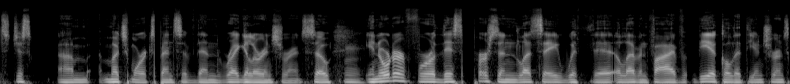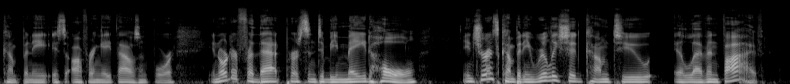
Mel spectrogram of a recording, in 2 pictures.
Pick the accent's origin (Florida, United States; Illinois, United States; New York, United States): Florida, United States; Pensacola; We grew up here in Pensacola. We all have family here in Pensacola. Our kids went to school here and played sports.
